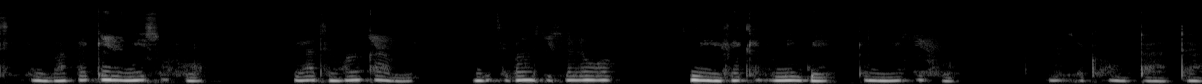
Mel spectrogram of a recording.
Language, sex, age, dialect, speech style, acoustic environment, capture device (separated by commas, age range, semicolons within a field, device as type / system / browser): Yoruba, female, 25-34, Nigeria - Nigerian Standard, relaxed, nature, mobile / Linux / Chrome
